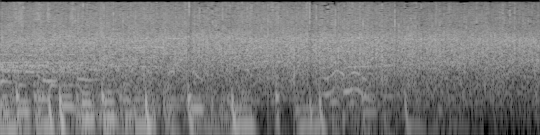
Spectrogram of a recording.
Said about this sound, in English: One of you was clapping out of time. You're a typical Geordie crowd, determined to make the best of it, aren't you?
